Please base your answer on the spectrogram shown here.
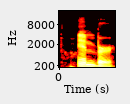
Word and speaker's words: Embr: oh it's so good ember so and by the end to be clear it is spelled e-m-b-r if you were searching for it uh there's it's missing an e from the normal word like it's an app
